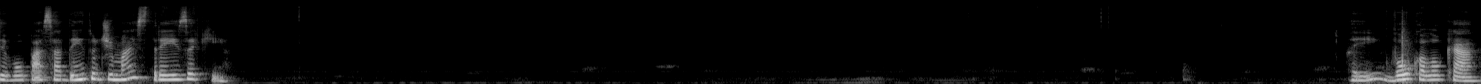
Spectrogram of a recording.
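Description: Small beads click softly against each other as a needle and thread are pulled through.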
